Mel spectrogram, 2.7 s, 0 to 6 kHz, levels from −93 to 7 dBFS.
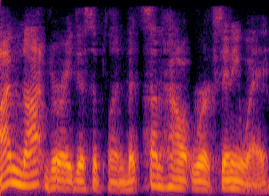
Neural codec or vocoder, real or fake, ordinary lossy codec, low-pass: vocoder, 44.1 kHz, 128 mel bands every 256 samples, BigVGAN v2; fake; AAC, 24 kbps; 5.4 kHz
